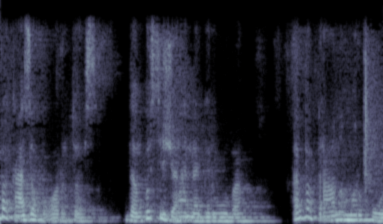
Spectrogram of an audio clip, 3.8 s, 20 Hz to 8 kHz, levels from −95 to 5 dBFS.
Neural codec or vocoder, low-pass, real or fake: none; 7.2 kHz; real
